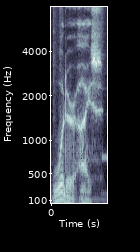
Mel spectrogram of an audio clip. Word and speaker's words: water ice: And here it is pronounced wood ice.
